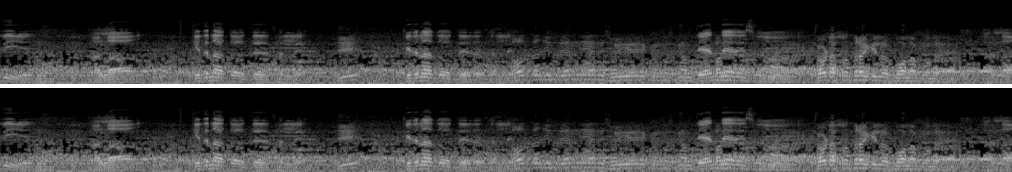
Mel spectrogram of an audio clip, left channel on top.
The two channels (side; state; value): both; identical; correlation 1.00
